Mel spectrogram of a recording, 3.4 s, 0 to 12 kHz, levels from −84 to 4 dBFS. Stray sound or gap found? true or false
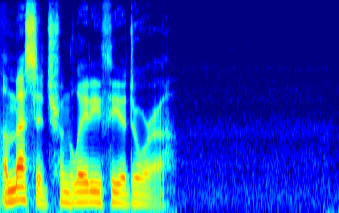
false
